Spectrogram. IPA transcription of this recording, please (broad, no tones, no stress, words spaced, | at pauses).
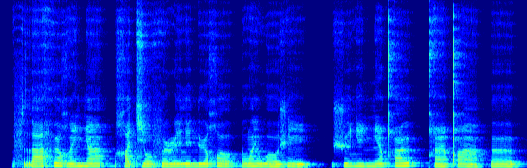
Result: frahɵ ʁĩɲã | χat͡ɕofɵ ɭilinʉχo | lˠĩwoʃĩ | ʃʉʎiɲĩqʰɵ | qʰẽqʼã | ɵ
